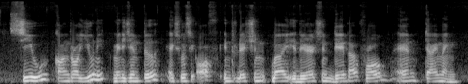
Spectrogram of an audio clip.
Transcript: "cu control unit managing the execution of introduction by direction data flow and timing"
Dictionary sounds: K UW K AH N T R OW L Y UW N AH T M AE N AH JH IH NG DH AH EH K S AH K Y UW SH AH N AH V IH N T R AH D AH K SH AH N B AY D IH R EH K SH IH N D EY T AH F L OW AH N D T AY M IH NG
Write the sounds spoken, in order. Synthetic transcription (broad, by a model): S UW K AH N T R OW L Y UW N AH T M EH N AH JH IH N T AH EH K S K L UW S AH AH F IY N T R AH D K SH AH N B AY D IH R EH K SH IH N D EY T AH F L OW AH N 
